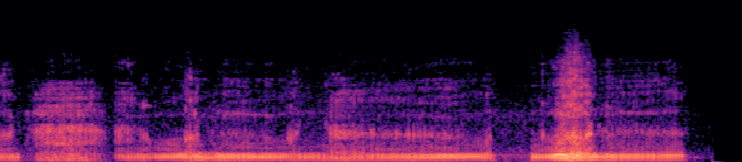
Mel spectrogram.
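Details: Lion roaring in long, sustained, very deep rumbles, two extended roars separated by a brief breath, the last one harsher and louder before fading to silence.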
